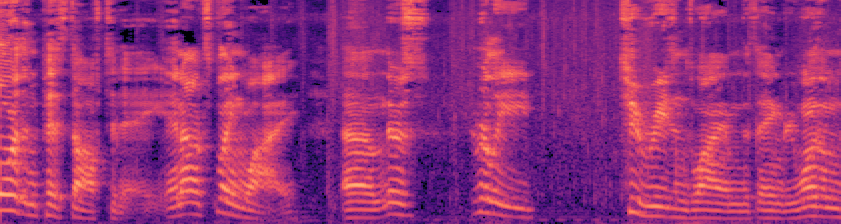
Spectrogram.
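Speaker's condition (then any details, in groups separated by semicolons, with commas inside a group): No condition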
